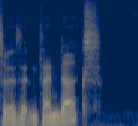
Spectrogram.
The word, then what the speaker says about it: Vendux: And that is And how do we pronounce it? Is it Vendux? Vendex.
